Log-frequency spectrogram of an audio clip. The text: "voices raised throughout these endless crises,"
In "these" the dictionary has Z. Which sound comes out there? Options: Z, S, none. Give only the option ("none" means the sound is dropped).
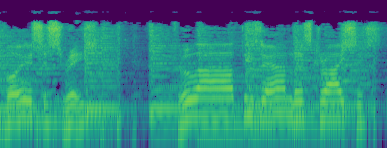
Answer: Z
